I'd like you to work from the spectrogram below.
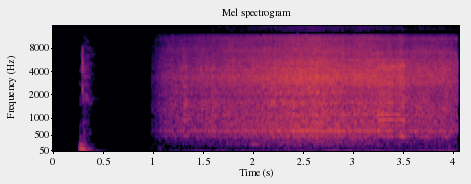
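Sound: construction work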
